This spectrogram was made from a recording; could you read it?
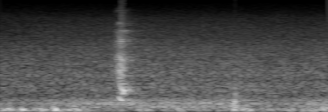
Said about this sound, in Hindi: हिचकी लगी अभी।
